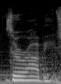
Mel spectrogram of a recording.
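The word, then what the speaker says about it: Sarabi: How do you say her name? – Great question. – Zarabi. – That's right.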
